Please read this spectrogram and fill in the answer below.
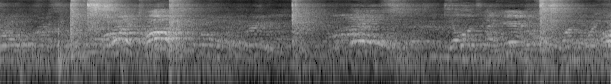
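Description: Several sharp clacks and strikes of steel longswords meeting and hitting padded gear during a sparring exchange, with voices in a large echoing hall.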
